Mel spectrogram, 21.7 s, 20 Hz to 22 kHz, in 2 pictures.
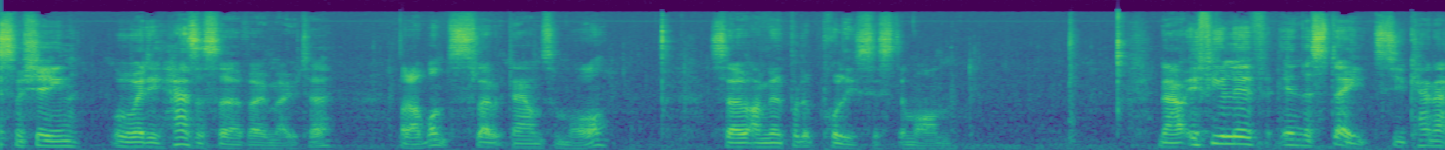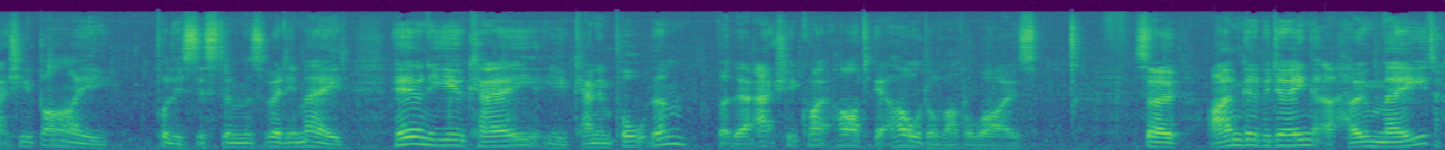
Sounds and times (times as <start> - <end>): Speech: 0.0 - 4.6, 5.3 - 7.3, 8.7 - 18.7, 19.4 - 21.6.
